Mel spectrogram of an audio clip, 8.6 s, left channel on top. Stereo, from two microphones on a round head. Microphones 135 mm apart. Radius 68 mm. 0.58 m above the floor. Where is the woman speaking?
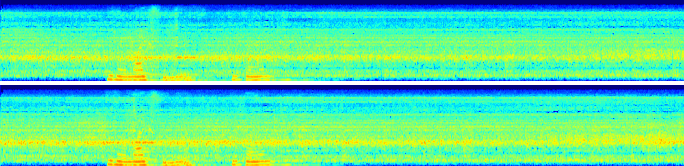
20° left (ahead or behind), 1.0 m; by 3.5 s 35° right (ahead or behind), 1.3 m.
